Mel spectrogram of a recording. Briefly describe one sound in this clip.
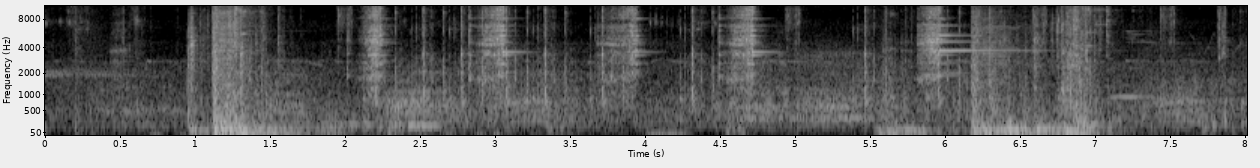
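A large beast stomps and crashes with heavy thuds.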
